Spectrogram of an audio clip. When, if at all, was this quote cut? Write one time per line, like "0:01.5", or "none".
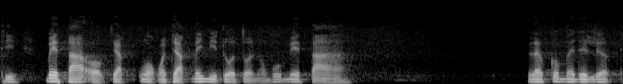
0:01.3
